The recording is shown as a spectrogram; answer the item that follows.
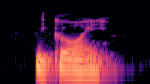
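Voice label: "goy", British English; pronunciations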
